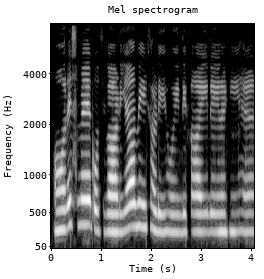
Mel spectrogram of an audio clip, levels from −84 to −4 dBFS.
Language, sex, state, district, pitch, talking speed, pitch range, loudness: Hindi, female, Madhya Pradesh, Bhopal, 245 Hz, 160 wpm, 240-280 Hz, -16 LUFS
